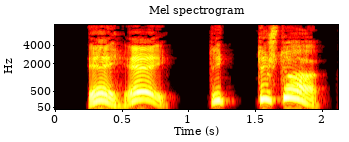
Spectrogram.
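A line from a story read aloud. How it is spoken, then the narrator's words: Shouting. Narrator (Russian): кричал Чонкин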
